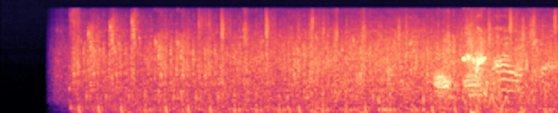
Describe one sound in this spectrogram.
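Footsteps crunch over gravel.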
